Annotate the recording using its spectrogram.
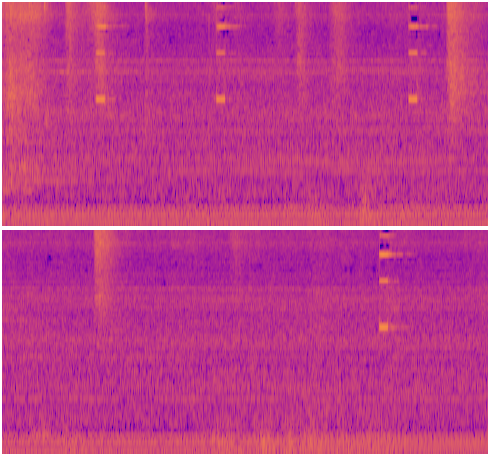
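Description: A touchscreen beeps briefly when tapped.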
